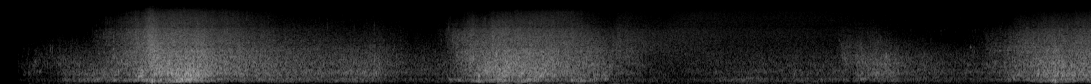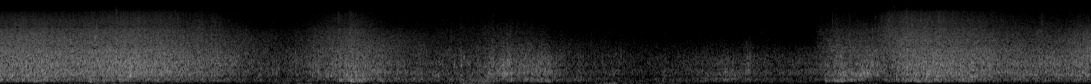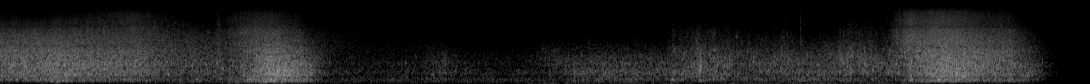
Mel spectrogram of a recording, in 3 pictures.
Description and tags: Ocean beach at night with small waves
Ocean with small waves at night.
Recorded near Palma, Mallorca.
field-recording, fieldrecording, shore, waves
